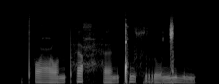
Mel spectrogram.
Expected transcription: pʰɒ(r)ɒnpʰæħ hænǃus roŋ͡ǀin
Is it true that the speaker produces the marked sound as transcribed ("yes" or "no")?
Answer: no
